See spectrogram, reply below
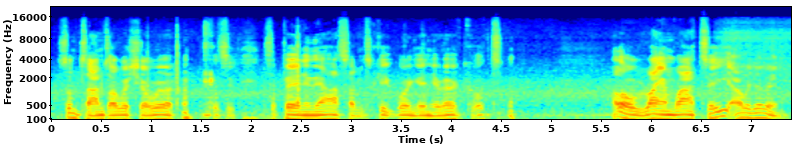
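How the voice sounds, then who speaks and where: A man's voice: sits low, steady tone, normal speed, darkish tone. A man with a Lancashire accent chatting casually on a live stream, greeting viewers by name and laughing often. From northwest England. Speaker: railway livestreamer. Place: outdoors by a railway line. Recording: noisy outdoor live stream.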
